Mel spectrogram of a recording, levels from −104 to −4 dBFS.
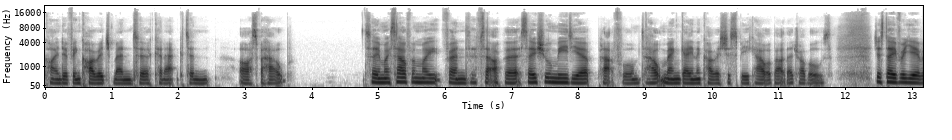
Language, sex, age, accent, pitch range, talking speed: English, female, 30-49, British, 145-160 Hz, 175 wpm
